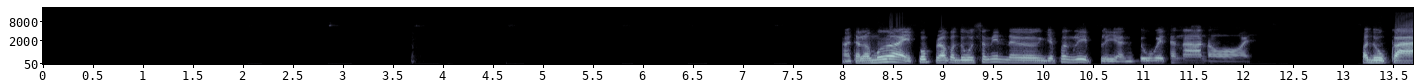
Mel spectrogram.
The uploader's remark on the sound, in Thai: คอร์สออนไลน์ (ผ่านโปรแกรม Zoom).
